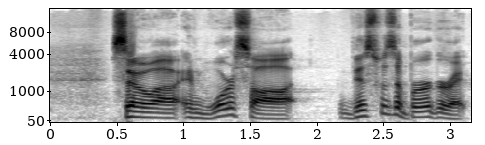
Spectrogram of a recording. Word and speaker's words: Warsaw: So we pronounce it Warsaw. I don't know why. It's nothing like they pronounce it in Warsaw.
